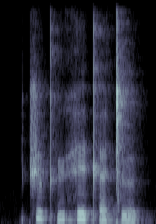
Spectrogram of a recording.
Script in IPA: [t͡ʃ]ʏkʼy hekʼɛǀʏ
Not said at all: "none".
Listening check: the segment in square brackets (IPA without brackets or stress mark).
t͡ʃ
